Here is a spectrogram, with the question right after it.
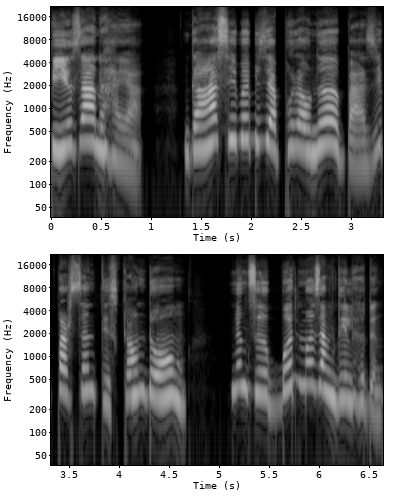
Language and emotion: Bodo, surprised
